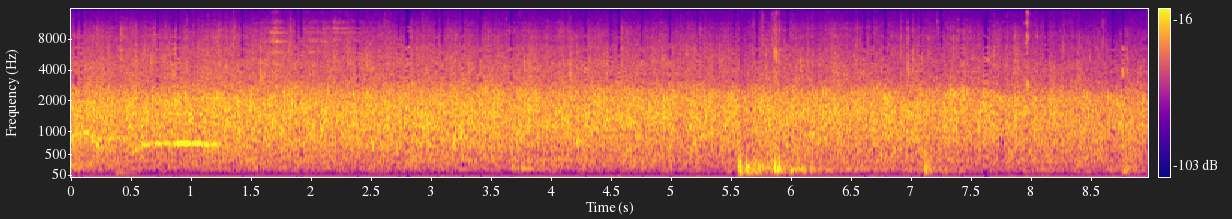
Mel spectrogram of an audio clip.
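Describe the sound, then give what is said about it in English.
A crowd claps steadily in sustained, dense applause that holds an even loudness throughout, with a few sharper individual claps and faint murmurs underneath, applauding a team of staff members as they stand. “So please give them a warm round of applause.”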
